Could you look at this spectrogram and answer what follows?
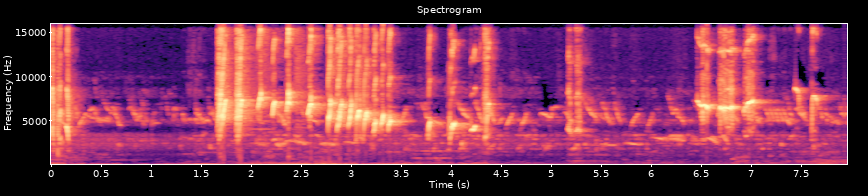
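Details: Lively Javan munia singing, used as a trapping lure: a quiet start, then a dense run of sharp, high, descending chirps. After this come scattered thin tweets and a short final flurry.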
